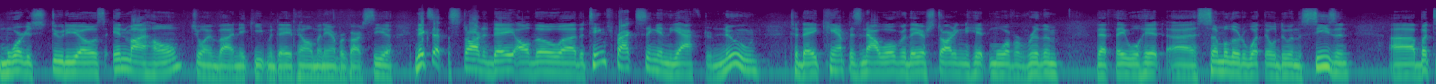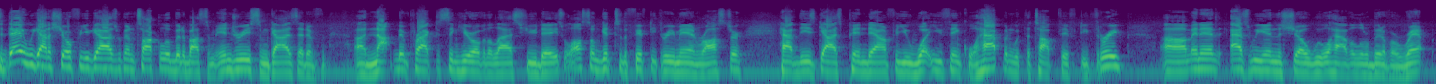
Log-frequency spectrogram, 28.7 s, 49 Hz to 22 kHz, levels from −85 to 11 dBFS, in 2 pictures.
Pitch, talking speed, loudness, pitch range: 120 Hz, 265 wpm, -22 LUFS, 110-135 Hz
